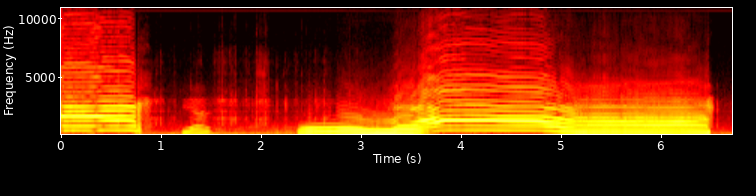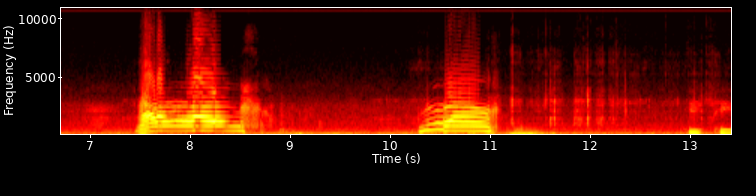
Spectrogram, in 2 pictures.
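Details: Domestic cat angry at being accused of pooping on the lawn; several loud drawn-out meows, one long rising-then-level yowl of about four seconds, then shorter rising calls with quiet gaps between.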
